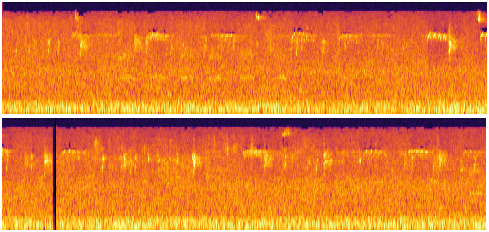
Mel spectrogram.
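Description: Birds chirping, many short high calls in quick succession over a steady low rumble of background noise.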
